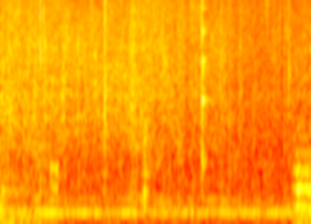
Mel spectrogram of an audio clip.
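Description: Chicken or pork liver frying in oil in a pan gives a steady, close sizzle with occasional light scrapes and taps from stirring, and no voices.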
